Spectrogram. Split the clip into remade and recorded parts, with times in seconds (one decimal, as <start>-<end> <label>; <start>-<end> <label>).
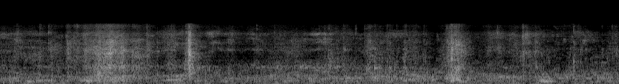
0.0-3.7 remade; 3.7-4.8 recorded; 4.8-5.4 remade; 5.4-6.2 recorded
